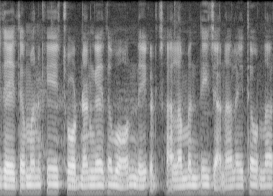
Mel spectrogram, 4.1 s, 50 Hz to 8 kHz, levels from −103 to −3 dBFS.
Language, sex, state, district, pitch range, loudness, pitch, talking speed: Telugu, male, Andhra Pradesh, Visakhapatnam, 105-115 Hz, -17 LUFS, 110 Hz, 145 wpm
